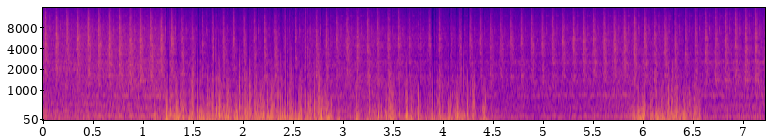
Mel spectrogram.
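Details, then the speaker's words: Engine after an oil change with detergent added, following an earlier hard revving. A sharp, regular knock about three times a second rides over the idle and gets louder on revs. Owner suspects a rod; rod knock. "I'm gonna turn on the motor see you guys can see that it still makes that noise so now I'm little worried about maybe one of the rods in there or something"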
